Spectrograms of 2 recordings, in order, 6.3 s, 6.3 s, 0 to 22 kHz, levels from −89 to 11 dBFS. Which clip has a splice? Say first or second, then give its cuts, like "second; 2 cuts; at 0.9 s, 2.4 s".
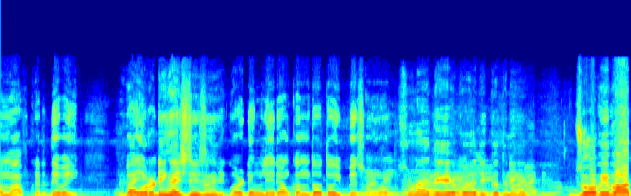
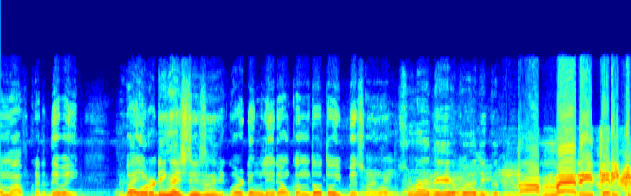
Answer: second; 1 cut; at 5.1 s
